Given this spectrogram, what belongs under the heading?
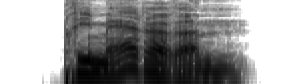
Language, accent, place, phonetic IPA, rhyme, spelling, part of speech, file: German, Germany, Berlin, [pʁiˈmɛːʁəʁəm], -ɛːʁəʁəm, primärerem, adjective, De-primärerem.ogg
- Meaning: strong dative masculine/neuter singular comparative degree of primär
